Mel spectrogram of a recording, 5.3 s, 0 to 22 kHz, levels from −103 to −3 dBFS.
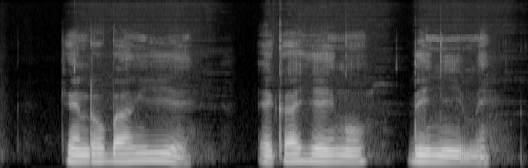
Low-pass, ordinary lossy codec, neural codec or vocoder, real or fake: none; none; none; real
